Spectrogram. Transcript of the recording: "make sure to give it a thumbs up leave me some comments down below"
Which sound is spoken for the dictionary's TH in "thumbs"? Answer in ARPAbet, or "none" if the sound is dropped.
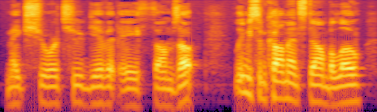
TH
